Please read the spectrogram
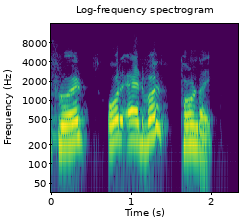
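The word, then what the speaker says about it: Freud: Options है Erik Erikson, Robert हैविगर्स्ट, Sigmund फ्रॉड, फ्रॉड sorry फ्रॉयड, फ्रॉड नहीं, Sigmund फ्रॉयड और Edward Thorndike.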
